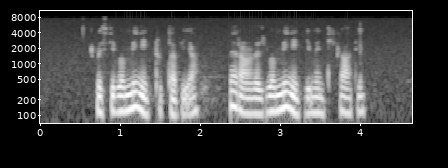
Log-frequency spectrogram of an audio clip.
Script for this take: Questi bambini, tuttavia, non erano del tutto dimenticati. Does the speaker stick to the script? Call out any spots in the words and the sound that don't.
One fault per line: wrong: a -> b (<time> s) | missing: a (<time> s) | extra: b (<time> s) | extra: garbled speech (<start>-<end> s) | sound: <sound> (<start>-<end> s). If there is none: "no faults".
missing: non (1.9 s)
wrong: tutto -> bambini (2.8 s)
